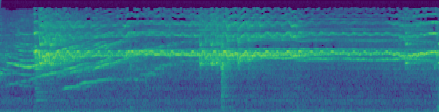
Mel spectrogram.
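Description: String quartet playing slow upward glissandi that merge into a single high, held tone.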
